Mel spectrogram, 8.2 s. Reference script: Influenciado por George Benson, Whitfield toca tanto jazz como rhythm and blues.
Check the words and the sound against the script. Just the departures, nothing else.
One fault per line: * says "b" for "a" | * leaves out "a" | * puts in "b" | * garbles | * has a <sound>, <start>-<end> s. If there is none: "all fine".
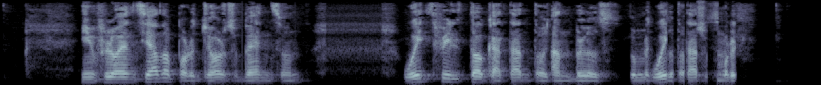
* leaves out "jazz como rhythm"
* garbles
